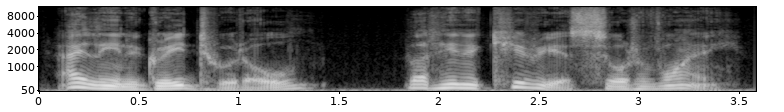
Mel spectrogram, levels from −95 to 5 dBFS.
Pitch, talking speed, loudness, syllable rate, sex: 110 Hz, 200 wpm, -16 LUFS, 5.4 syllables/s, male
